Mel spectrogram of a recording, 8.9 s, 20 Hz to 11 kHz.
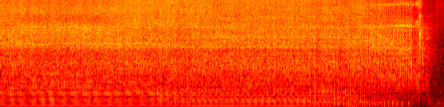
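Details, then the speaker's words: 1959 military single-cylinder engine run off a fuel line dropped in gas: chugs at steady speed then abruptly dies, can't hold idle; governor faulty or its bent linkage rod binding despite loosening and straightening; governor to be eliminated for mini bike use. "Well, yeah, there's something wrong with this governor, or this rod is binding. See, it's all kind of bent, kind of cattywampus. I tried to straighten it out to get it to move freely, but it won't idle."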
